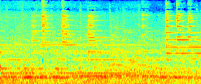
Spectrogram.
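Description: Metal temple bells struck again and again at irregular moments, each strike ringing on, over the murmur of a crowd of voices.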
